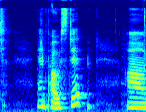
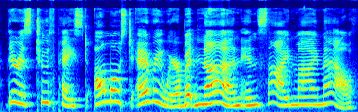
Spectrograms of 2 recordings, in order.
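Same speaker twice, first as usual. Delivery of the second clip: playful poem reading; 3 semitones higher, 4 dB louder, slower than usual. Acted. Teacher reading a silly toothpaste poem to kids, building to the punchline. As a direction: build the fun to the last line.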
